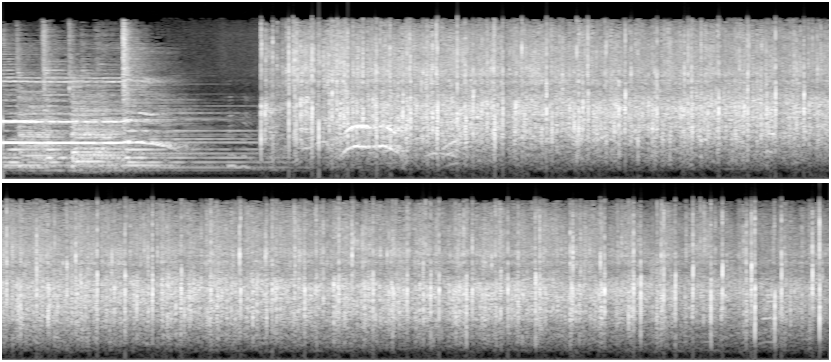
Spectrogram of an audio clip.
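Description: The song's last held note and chord on grand piano and nylon-string guitar fade out. About two and a half seconds in, audience applause starts suddenly and goes on steadily, with one voice calling out briefly just after it begins.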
